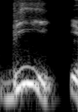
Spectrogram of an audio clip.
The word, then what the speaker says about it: BE: name of the company is it be international or b e international it's be thank you and and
